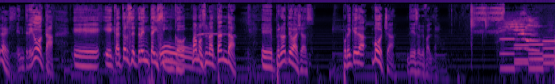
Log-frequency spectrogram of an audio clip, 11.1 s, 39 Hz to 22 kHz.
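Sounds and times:
speech: 0:00.0 - 0:08.8, 0:10.0 - 0:11.0
kitten meowing: 0:03.8 - 0:04.6, 0:10.0 - 0:10.9.

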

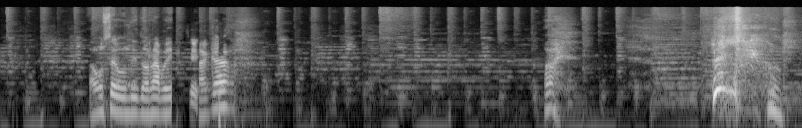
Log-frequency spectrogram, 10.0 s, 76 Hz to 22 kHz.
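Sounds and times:
speech: 0:01.1 - 0:03.2, 0:06.8 - 0:07.2, 0:09.6 - 0:09.9
loud sneeze: 0:08.8 - 0:10.0.

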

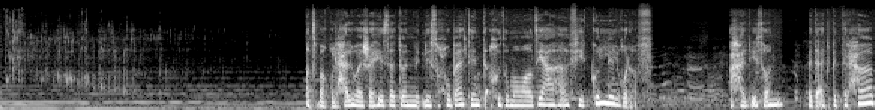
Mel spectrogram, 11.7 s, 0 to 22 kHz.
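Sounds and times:
coffee pouring from a pot: 0:00.0 - 0:03.7
speech: 0:04.2 - 0:08.8, 0:09.8 - 0:11.6.

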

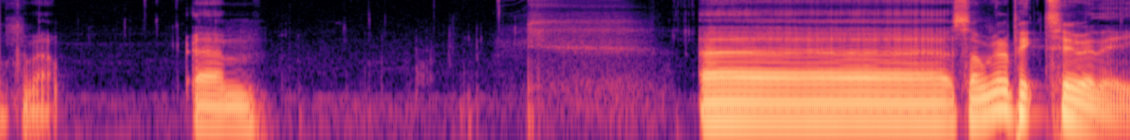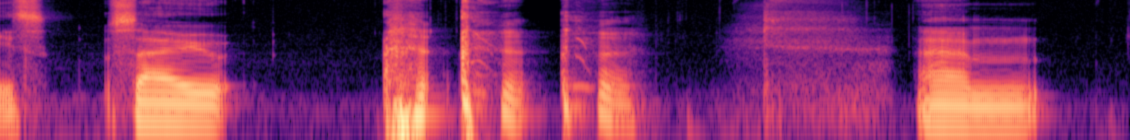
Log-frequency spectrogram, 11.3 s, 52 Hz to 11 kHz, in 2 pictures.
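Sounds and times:
speech: 0:00.0 - 0:01.4, 0:03.5 - 0:06.9, 0:07.6 - 0:08.9, 0:10.2 - 0:10.9
breathy exhale: 0:02.6 - 0:03.4, 0:09.4 - 0:10.1
person coughing: 0:07.6 - 0:08.9.

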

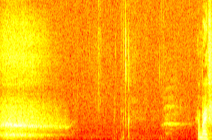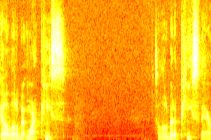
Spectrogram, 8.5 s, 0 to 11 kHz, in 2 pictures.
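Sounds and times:
slow audible exhale during a guided group breathing exercise: 0:00.0 - 0:01.5
faint small clicks: 0:01.5 - 0:03.9
speech: 0:04.0 - 0:05.6, 0:07.4 - 0:08.4.

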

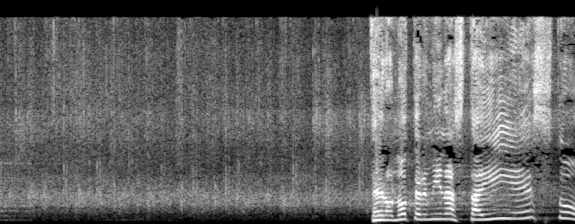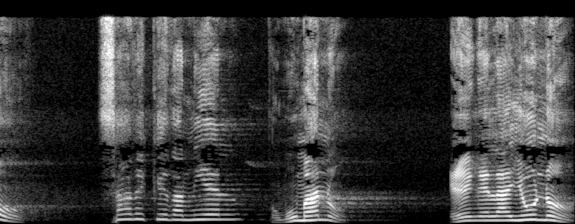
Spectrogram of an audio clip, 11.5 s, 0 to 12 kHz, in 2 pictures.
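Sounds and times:
audience applause: 0:00.0 - 0:04.0
speech: 0:03.7 - 0:06.1, 0:06.8 - 0:09.3, 0:10.3 - 0:11.4.

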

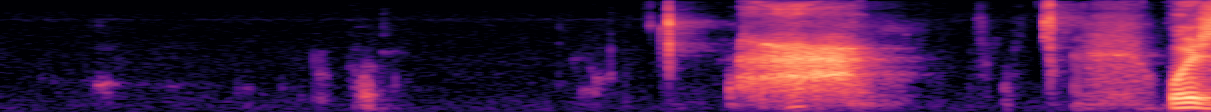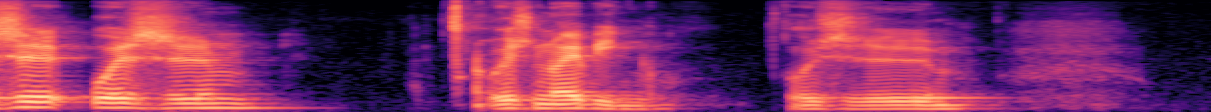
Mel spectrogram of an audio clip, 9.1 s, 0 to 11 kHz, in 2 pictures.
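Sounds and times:
person sipping water: 0:01.2 - 0:04.1
speech: 0:04.4 - 0:05.6, 0:06.4 - 0:08.3.

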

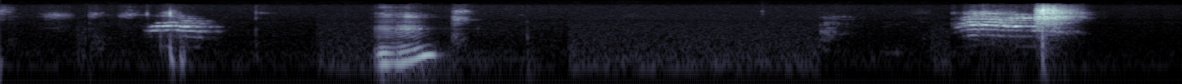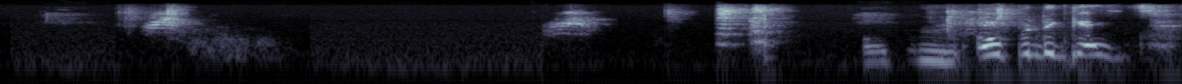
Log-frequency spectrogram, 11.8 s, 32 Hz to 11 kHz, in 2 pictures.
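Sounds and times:
cats meowing: 0:00.6 - 0:01.2, 0:04.8 - 0:05.5, 0:06.5 - 0:07.2, 0:08.6 - 0:09.8
speech: 0:01.9 - 0:02.4, 0:10.5 - 0:11.8.

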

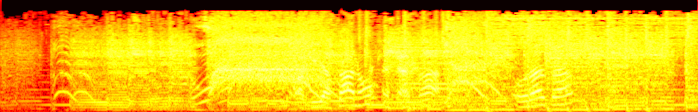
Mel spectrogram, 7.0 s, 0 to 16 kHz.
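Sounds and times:
loud music from a played record with dense distorted instruments: 0:00.0 - 0:06.9
raw strained vocal shout of singer: 0:01.8 - 0:05.2
laughter: 0:02.7 - 0:05.1
speech: 0:03.1 - 0:05.8.

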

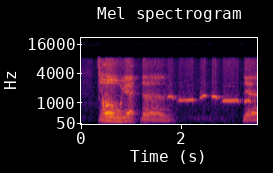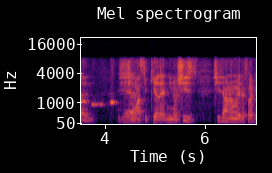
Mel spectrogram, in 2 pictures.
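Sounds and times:
speech: 0:00.4 - 0:01.9, 0:03.2 - 0:07.0
person whistling a short movie melody: 0:01.7 - 0:04.6.

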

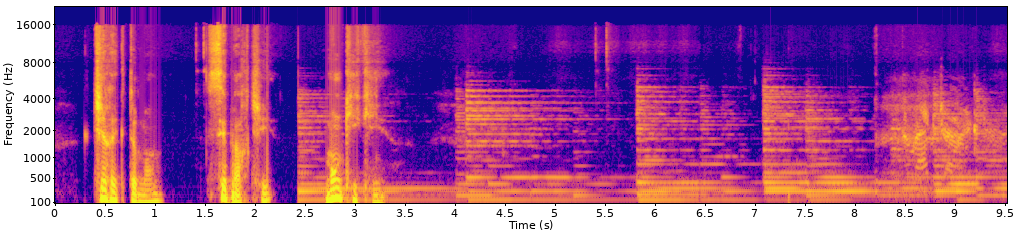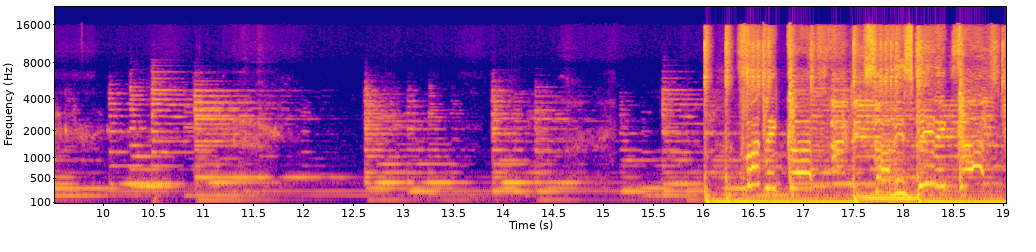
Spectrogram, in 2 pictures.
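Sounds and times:
speech: 0:00.4 - 0:03.4
rap track with rhythmic vocals over bass and a steady beat: 0:16.0 - 0:19.0.

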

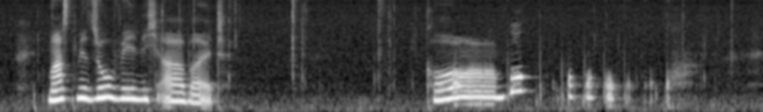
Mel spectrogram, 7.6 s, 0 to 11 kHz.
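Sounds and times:
speech: 0:00.5 - 0:02.4, 0:04.3 - 0:06.4
video game chicken clucking: 0:05.5 - 0:06.7.

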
